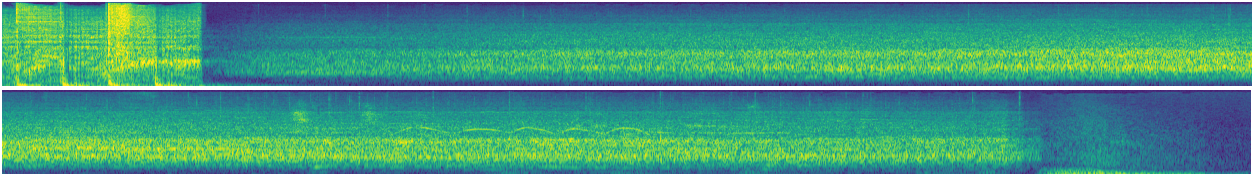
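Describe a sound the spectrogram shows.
A large stadium crowd roars.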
